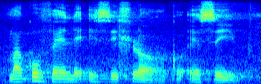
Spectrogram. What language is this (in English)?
Zulu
